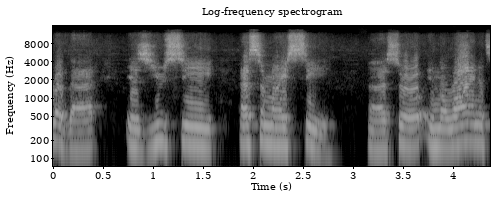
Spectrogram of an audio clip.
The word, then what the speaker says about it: SMIC: that is you see smic so in the line it says diminishing friendly supplier base with china rising so smic or smick how some people pronounce it recently blacklisted by the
